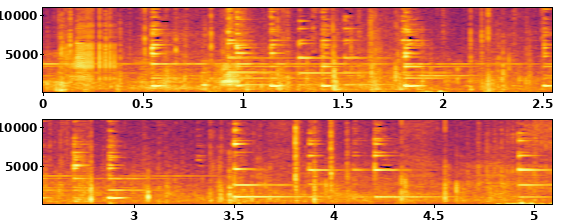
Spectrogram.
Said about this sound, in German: Wir passieren jetzt hier die Bullen nämlich. Die gucken uns böse an. Aber sie sind ganz artig. Wir dürfen passieren.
